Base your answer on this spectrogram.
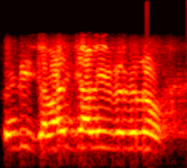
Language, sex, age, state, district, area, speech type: Dogri, male, 45-60, Jammu and Kashmir, Reasi, rural, conversation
